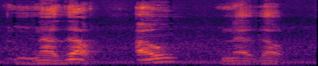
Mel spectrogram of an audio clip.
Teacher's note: نون زبر نا، ذال را زبر ذا، را کو منہ بھر کے پڑھیں گے، اگرچہ ساکن ہے لیکن ساکن را سے پہلے ذال کے اوپر زبر ہے،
